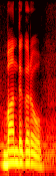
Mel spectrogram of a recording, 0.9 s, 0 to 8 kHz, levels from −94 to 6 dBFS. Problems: none marked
